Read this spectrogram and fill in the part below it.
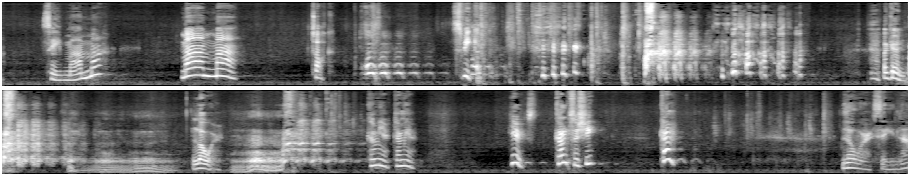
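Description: A dog howls and yowls close to a microphone in short bursts.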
